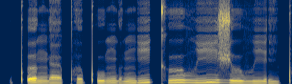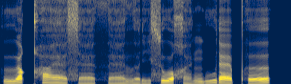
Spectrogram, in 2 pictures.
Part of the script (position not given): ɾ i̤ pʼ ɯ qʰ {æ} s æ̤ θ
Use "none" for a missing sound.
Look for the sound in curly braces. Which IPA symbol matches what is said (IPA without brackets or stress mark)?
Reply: æ̤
